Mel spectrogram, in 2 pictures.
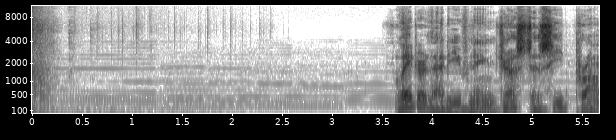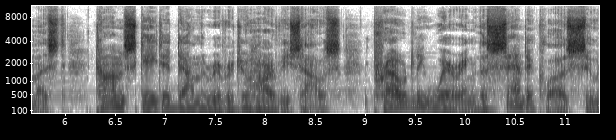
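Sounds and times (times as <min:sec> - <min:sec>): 
door closing: 0:00.0 - 0:00.4
speech: 0:03.6 - 0:11.3.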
